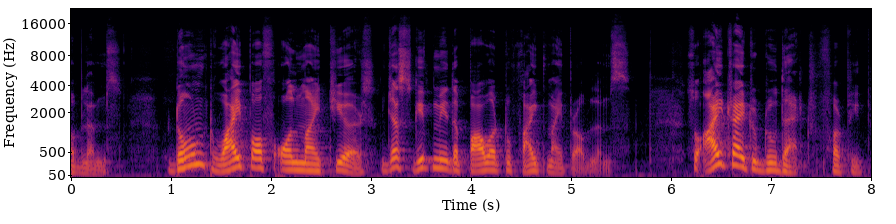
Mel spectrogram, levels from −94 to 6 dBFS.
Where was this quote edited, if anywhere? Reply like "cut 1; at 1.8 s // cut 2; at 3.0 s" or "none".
none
